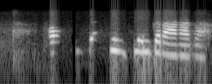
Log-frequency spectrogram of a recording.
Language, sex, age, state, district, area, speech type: Urdu, female, 18-30, Uttar Pradesh, Gautam Buddha Nagar, rural, conversation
